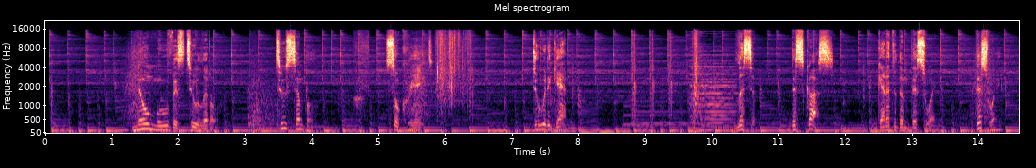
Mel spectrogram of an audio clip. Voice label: English, conversational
